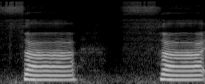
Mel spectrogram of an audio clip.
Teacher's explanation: जब हमारी जुबान दांतों से बाहर आएगी तो सा अदा होगा यानी कि हमारी जुबान की नोक थोड़ी सी बाहर आनी चाहिए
